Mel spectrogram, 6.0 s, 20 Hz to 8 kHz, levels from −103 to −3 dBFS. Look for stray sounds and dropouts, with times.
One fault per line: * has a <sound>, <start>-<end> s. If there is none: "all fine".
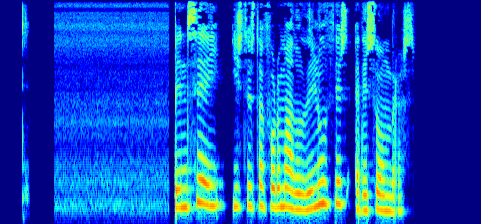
all fine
